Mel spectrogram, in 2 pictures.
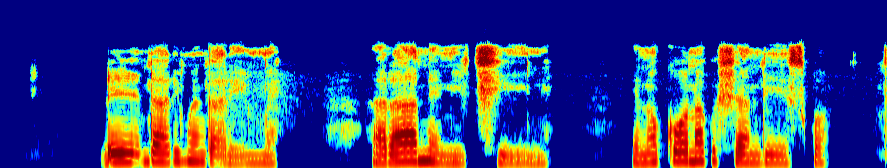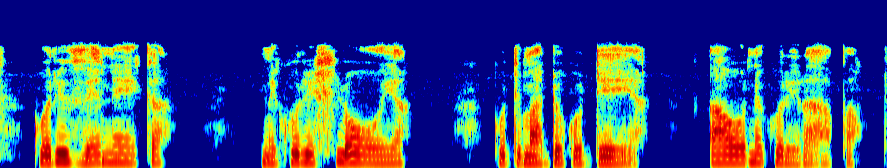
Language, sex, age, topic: Ndau, female, 36-49, health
